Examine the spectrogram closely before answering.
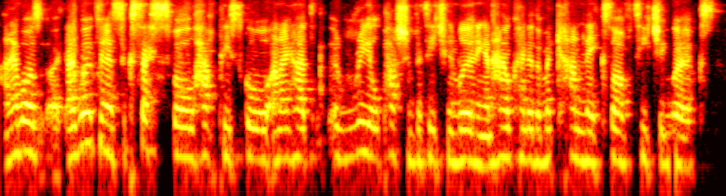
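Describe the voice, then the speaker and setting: A woman's voice: mid-range voice, little pitch movement, brisk, few pauses, poor audio. A middle-aged woman with a Welsh accent, a native Welsh speaker, talking enthusiastically as a guest on an online panel, in long flowing runs. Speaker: managing director, guest. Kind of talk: casual online panel chat.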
